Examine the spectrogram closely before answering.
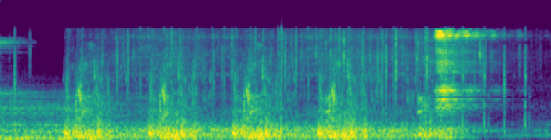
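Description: Heavy stone blocks grind and rumble as they shift.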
